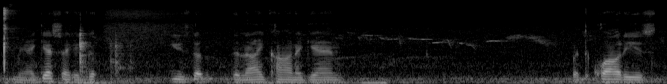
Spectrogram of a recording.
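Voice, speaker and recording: A man chatting casually in a rambling, halting way with mild swearing, as a vlogger recording on his phone. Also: fairly low pitch, flat delivery. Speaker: pipe-smoking vlogger. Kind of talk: rambling casual chat vlog. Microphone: phone camera. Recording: noisy phone recording with clear background noise.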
